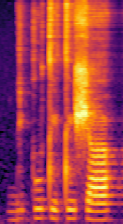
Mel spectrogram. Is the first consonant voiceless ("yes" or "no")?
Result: no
